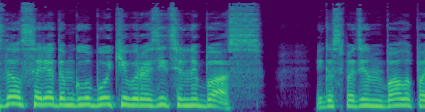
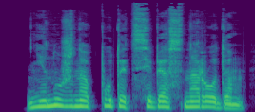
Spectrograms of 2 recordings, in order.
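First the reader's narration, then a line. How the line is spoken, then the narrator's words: Bitter, through gritted teeth. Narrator (Russian): желчно процедила Симона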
